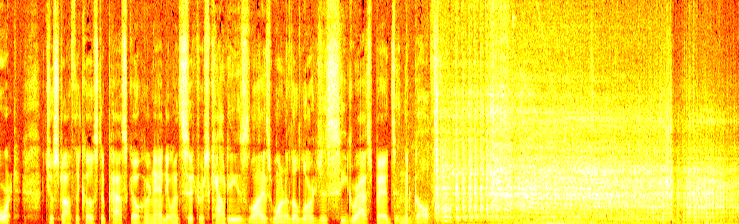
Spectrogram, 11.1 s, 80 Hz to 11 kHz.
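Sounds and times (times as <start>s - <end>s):
speech: 0.0s - 8.6s
small outboard boat motor puttering and revving: 6.5s - 11.0s.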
